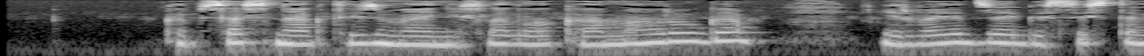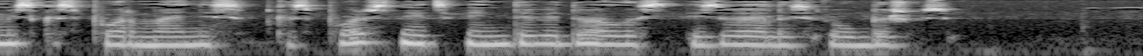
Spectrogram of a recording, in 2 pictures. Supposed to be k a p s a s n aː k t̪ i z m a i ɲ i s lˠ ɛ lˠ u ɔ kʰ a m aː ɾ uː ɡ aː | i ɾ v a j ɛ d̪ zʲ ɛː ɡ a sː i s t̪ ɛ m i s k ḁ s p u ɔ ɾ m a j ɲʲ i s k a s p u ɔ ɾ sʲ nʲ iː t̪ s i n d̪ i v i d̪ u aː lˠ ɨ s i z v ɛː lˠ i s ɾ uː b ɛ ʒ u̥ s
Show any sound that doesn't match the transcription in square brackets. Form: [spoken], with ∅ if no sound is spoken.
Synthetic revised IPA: k a p s a s n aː k t̪ i z m a [j] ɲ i s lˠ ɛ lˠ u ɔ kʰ a m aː ɾ uː ɡ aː | i ɾ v a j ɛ d̪ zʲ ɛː ɡ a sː i s t̪ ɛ m i s k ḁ s p u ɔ ɾ m a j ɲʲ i s k a s p u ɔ ɾ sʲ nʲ iː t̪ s i n d̪ i v i d̪ u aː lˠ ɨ s i z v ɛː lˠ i s ɾ uː b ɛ ʒ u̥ s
